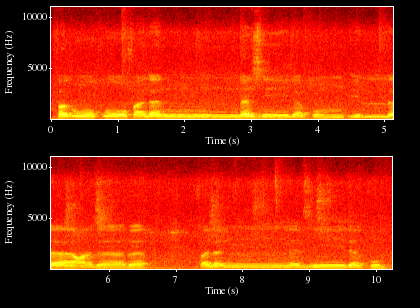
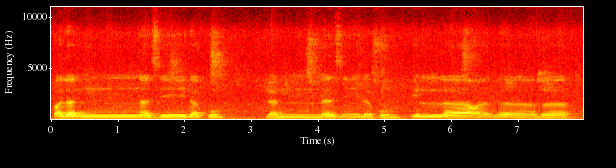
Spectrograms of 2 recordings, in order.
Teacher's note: nun sukun bertemu dengan nun, ya, maka itu dibacanya panjang 2 harakat. Ya, pokoknya huruf yang sejenis nun sukun bertemu nun sukun atau mim sukun bertemu dengan mim sukun ya, itu dibacanya panjang 2 harakat.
